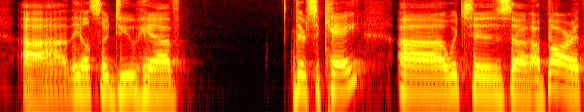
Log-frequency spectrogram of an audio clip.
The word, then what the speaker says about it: sake: The correct way to say it is Sake.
